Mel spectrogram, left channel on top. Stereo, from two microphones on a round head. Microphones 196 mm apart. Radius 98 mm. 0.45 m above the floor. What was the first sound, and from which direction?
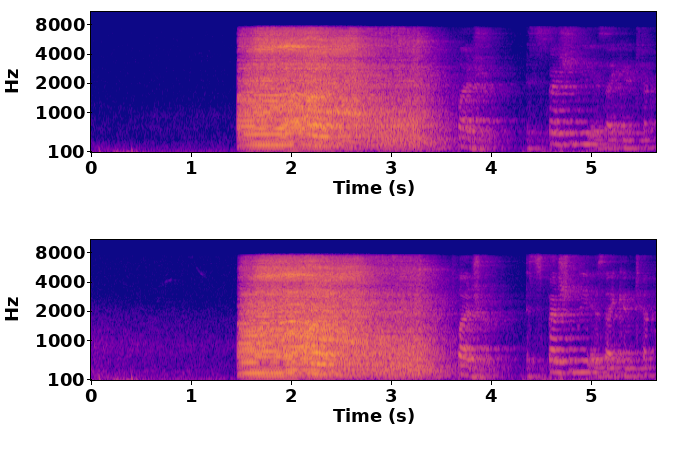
A drill, 65° left (ahead or behind).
